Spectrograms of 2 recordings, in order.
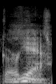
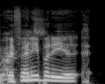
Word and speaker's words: Arceus: Thank Arceus, rather. – Oh, yes. Thank Arceus. Yes, and yes, I realize we both say Arceus in different ways. I say Arceus. – We do. – You say Arceus.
